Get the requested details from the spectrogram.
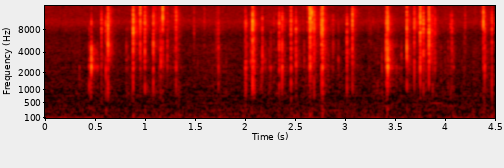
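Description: A clear plastic cello bag holding paper art prints is crinkled with fingers and nails, giving quiet, bright, crackly crinkles. About twenty short, sharp crackles fall at irregular intervals over a faint, steady background, each ending almost instantly with no ring.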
